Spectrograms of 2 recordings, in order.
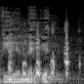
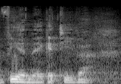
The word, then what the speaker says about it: via negativa: And the other thing is that this via negative, I'm going to say it wrong, via negativa. I think you need a sort of slightly less Presbyterian accent to do that one, via negativa.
